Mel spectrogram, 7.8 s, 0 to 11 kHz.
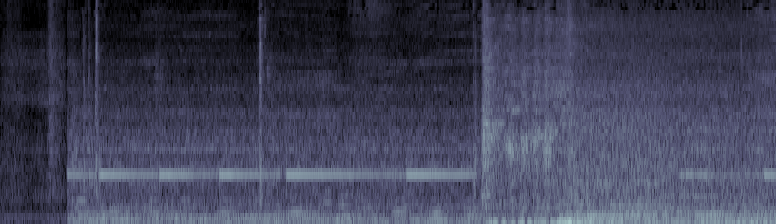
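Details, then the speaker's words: V6 (LFX) Camaro test-started after Jacfab ported intake manifold install, original throttle body still fitted before 80mm swap: starter whirs, engine catches, revs once, settles to steady even idle, no hiss or stumble; runs smooth, no vacuum leaks. "Okay, it idles down real good. Sounds good, it's running good."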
